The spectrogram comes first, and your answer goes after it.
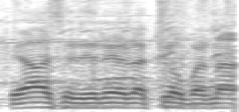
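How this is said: It is said in a harsh, threatening way.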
